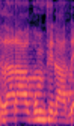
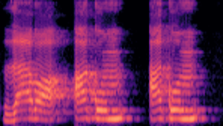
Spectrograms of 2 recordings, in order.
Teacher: حمزہ کو اسکپ کرنے، یعنی حمزہ کو چھوڑنے سے بچنا ہے آپ نے۔ اکثر لوگ پڑھتے ہیں ذراکم فی الارض، ایسا نہیں کرنا، بیچ میں یہ حمزے کی آواز ہی نہیں آئے گی، پھر معنی چینج ہو جاتا ہے۔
